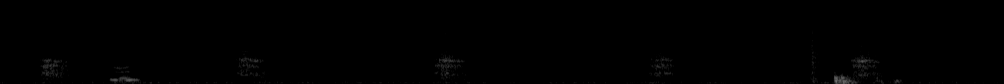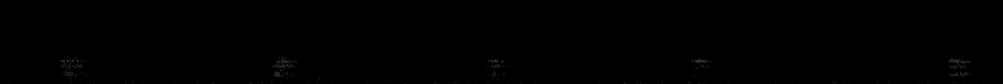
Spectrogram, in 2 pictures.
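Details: Normal breath sounds auscultated over the posterior chest between the scapulae during a head-to-toe assessment: soft, regular breathing, clear with no wheeze or crackles.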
